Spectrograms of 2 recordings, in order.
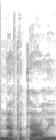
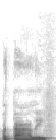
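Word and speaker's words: Naphtali: the image we got na patali na patali nefatali first people who don't pronounce it right but it's not batali the deer gad we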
